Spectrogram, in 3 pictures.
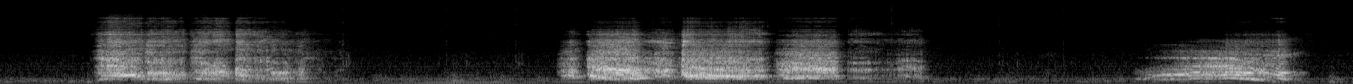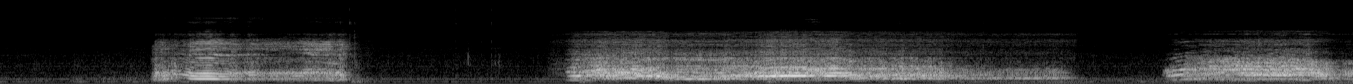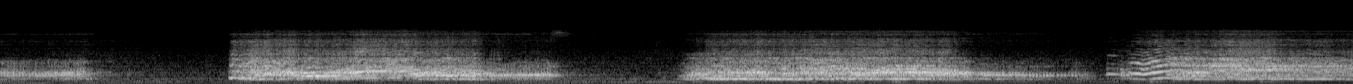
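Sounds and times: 
wolverine vocalizing: 0:00.9 - 0:03.5, 0:05.6 - 0:09.3, 0:11.4 - 0:13.1, 0:15.0 - 0:17.2, 0:19.0 - 0:24.4, 0:25.2 - 0:28.3, 0:29.3 - 0:33.0, 0:33.8 - 0:40.5.

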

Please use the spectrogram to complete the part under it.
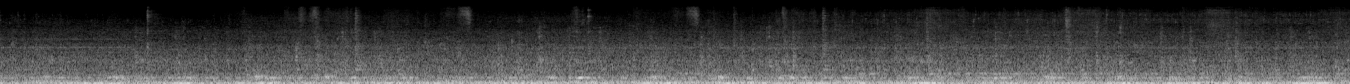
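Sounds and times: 
laundry room sounds: 0:00.0 - 0:13.4.

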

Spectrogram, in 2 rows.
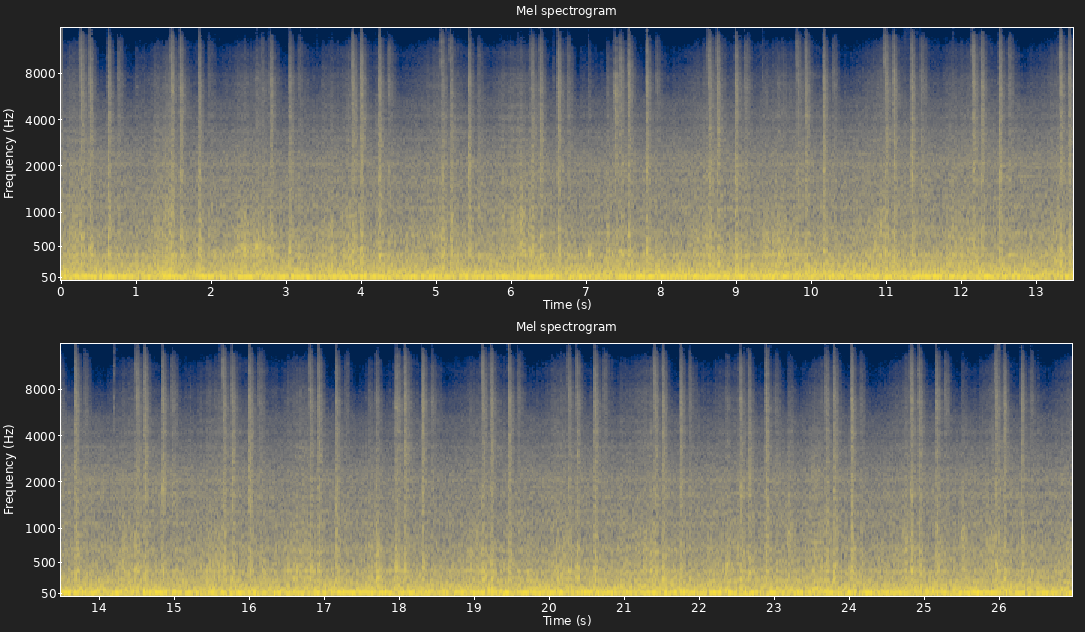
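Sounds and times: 
train wheels knocking: 0:00.1 - 0:26.9.

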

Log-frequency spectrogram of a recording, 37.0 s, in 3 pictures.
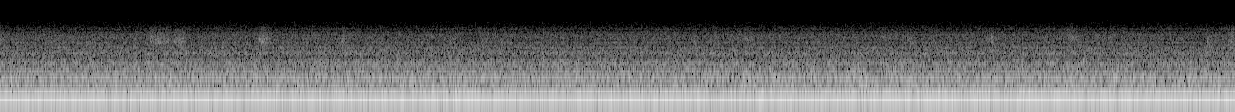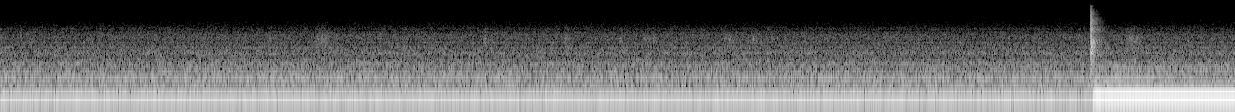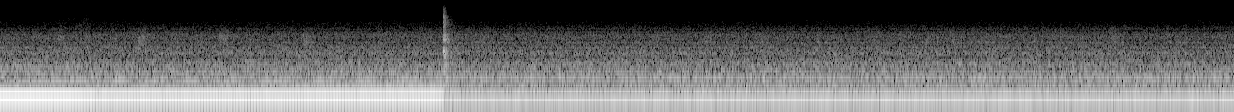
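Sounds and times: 
LG microwave oven: 0:00.0 - 0:37.0.

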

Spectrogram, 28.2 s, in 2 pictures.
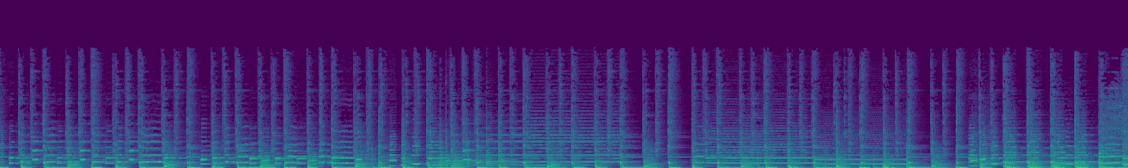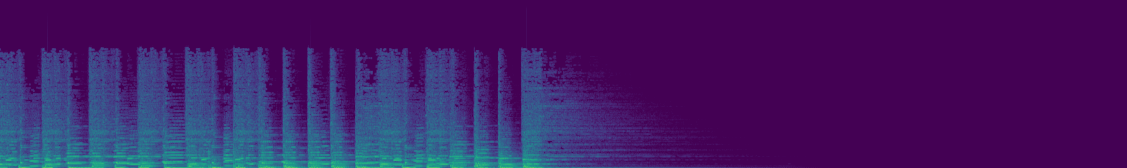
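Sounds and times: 
cheerful music: 0:00.0 - 0:22.3.

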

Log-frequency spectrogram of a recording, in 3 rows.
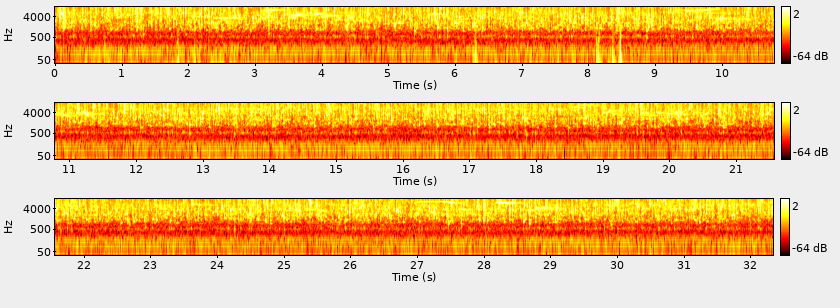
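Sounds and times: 
stream: 0:00.0 - 0:32.3.

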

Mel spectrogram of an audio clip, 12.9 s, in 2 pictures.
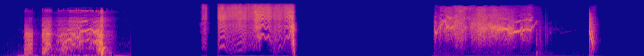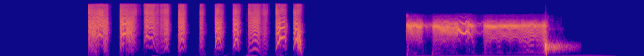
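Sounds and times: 
kiss: 0:00.2 - 0:01.2, 0:02.0 - 0:03.0, 0:04.4 - 0:06.0, 0:07.3 - 0:09.5, 0:10.5 - 0:12.3.

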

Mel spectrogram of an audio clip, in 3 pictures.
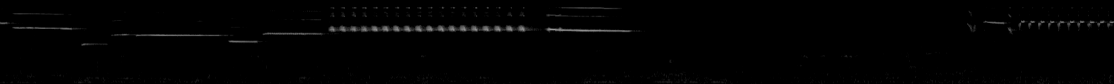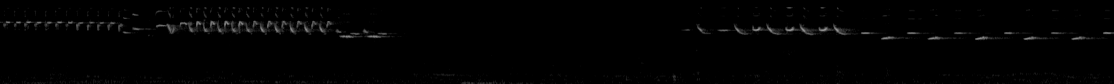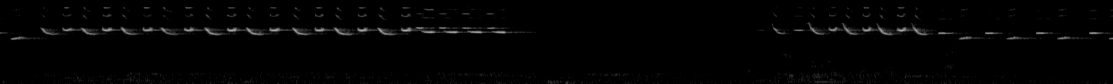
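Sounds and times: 
canary singing: 0:00.0 - 0:06.4, 0:09.7 - 0:15.2, 0:18.1 - 0:27.6, 0:29.9 - 0:33.4.

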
